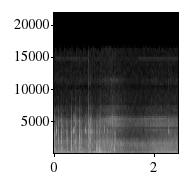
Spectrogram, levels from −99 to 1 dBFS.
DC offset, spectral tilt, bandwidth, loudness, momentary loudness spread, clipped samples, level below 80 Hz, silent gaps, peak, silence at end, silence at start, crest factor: under 0.1%; -4.5 dB/octave; 16.5 kHz; -41 LUFS; 11 LU; under 0.1%; -54 dBFS; none; -20 dBFS; 0 s; 0 s; 22 dB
